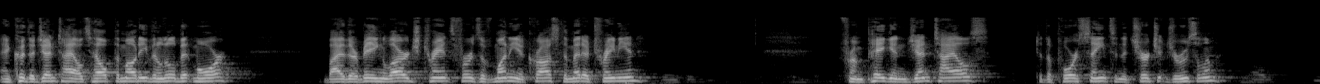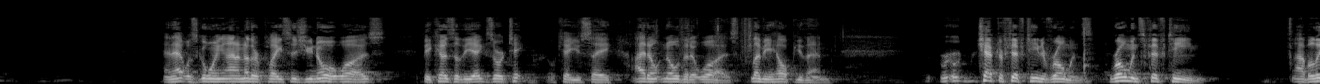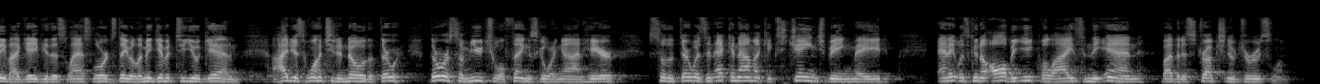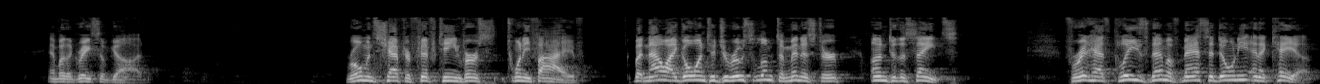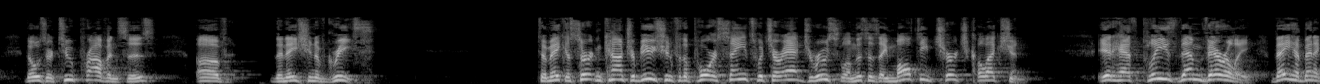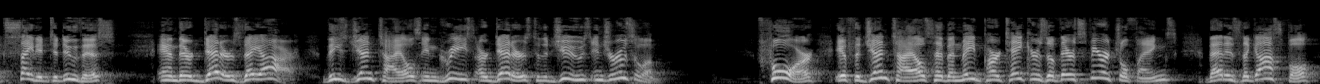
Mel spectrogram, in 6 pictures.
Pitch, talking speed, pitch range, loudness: 155 Hz, 175 wpm, 135-190 Hz, -22 LUFS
